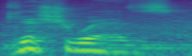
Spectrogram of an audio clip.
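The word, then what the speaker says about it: GISHWHES: We just joined I believe it's pronounced Gishwez International Scavenger Hunt, and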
